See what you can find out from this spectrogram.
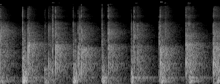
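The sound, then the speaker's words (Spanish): Applause for an interviewee, heard as eight loud, evenly spaced hand claps in a steady rhythm, each one sharp and then quickly fading, with no talk over them. “Juli Gompe, un aplauso.”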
